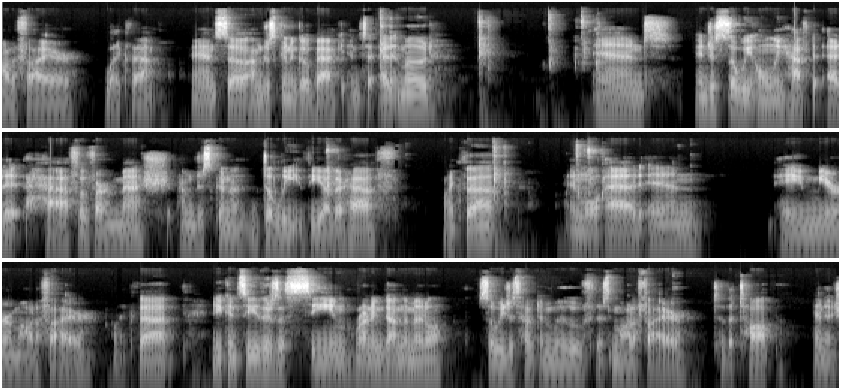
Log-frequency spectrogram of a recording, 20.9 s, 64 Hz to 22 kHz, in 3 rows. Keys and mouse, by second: 1.1 middle click, 1.4 alt+z, 1.4 Tab, 1.5-1.9 middle drag, 2.5 middle drag, 3.2 Tab, 4.0 KP_1, 4.8 alt+z, 6.4-8.1 drag, 9.7 x, 11.1 Tab, 11.4 middle drag, 11.9 alt+z, 12.6-14.4 drag, 14.9-15.6 middle drag, 16.8 drag, 18.8 click.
